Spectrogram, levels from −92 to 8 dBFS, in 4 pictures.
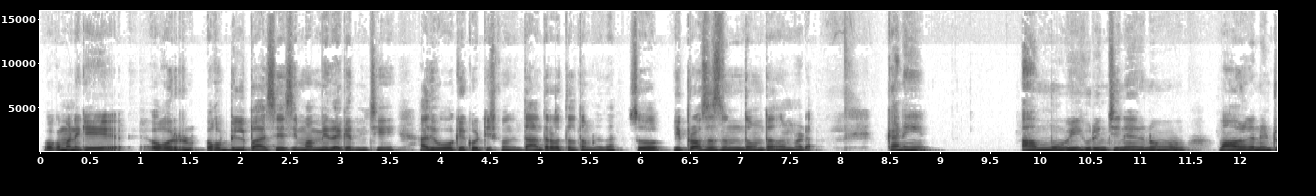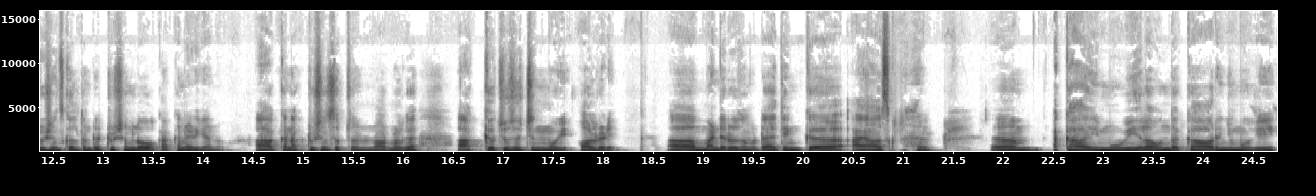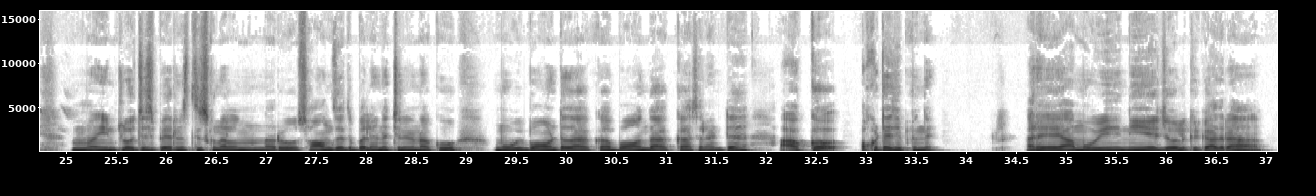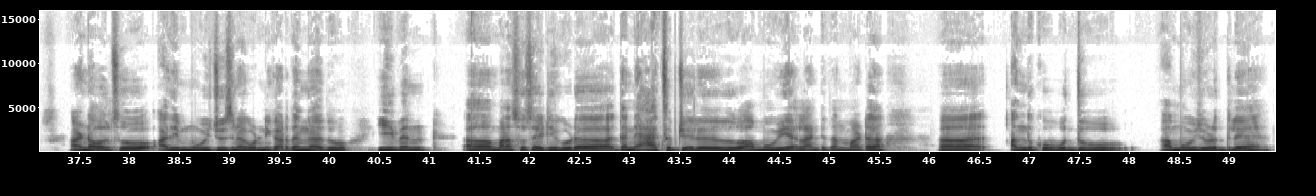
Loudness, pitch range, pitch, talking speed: -16 LUFS, 110-135 Hz, 120 Hz, 140 wpm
